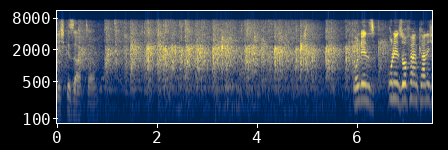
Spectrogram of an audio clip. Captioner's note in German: Beifall bei der CDU und dem BÜNDNIS 90/DIE GRÜNEN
